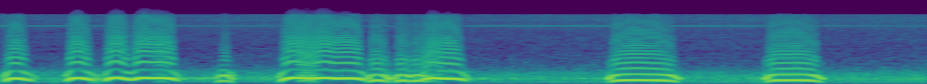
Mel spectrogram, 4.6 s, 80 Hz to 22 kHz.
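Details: A great horned owl pair, male and female, at the Decorah eagle nest on an overnight visit, 12-17-14: a burst of quick, loud, deep hoots in two clusters, then two longer, drawn-out hoots spaced under a second apart.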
